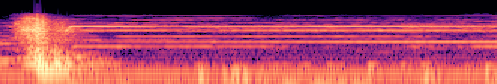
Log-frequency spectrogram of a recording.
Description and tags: Mechanical sound of a Kodak printer.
